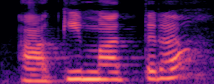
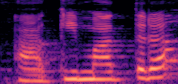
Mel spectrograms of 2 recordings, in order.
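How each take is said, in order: Both takes have the same delivery.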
